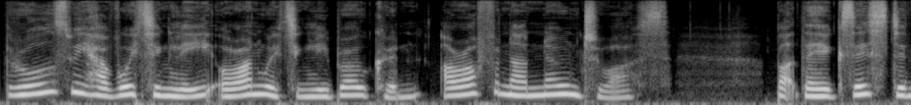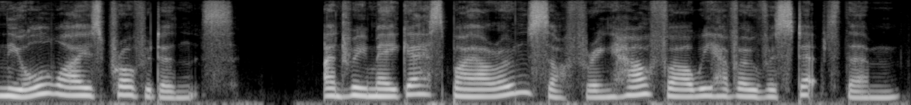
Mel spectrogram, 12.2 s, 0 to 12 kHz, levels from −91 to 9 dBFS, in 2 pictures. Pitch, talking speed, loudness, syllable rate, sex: 210 Hz, 175 wpm, -16 LUFS, 5.0 syllables/s, female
